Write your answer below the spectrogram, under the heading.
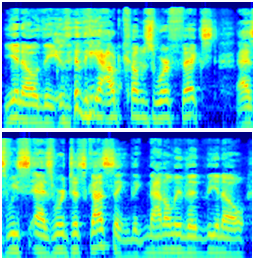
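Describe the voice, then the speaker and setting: A man's voice: medium pitch, moderate pace, a bit bright. A man hosting a casual interview, talking in an effusive, rambling way and stumbling over his phrases. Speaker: interview host.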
